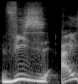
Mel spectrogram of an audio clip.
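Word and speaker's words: Viz.ai: Nouvelle licorne avec Viz Eye, ça se prononce comme ça Eric ?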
